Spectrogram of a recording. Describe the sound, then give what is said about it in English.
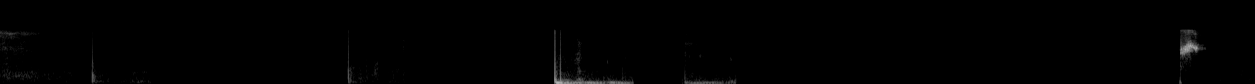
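A pet bird squawks and chirps in short, scattered bursts separated by long silences, with a couple of louder, harsher calls midway and a final sharp squawk at the end. “That'd be that my bird.”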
